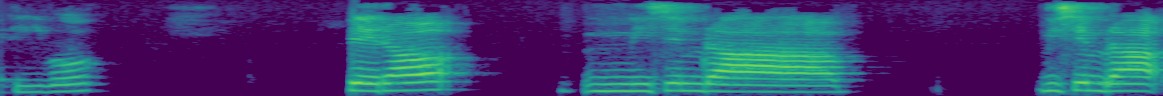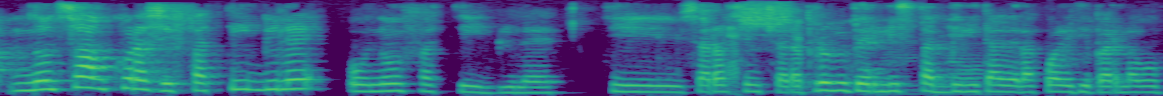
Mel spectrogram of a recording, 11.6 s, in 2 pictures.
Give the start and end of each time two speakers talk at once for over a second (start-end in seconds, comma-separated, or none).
9.4-10.9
